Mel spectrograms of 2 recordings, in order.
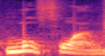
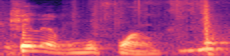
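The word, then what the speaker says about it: Mutfwang: You know, the T is silent. It's muang from their side. So, so tell me your right. Mwang. Muan. Yes. Mwang.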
